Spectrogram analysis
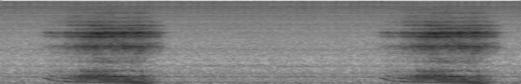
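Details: Two loud, rumbling snores on breathing in, about four seconds apart, with quiet breathing between them; snoring.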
